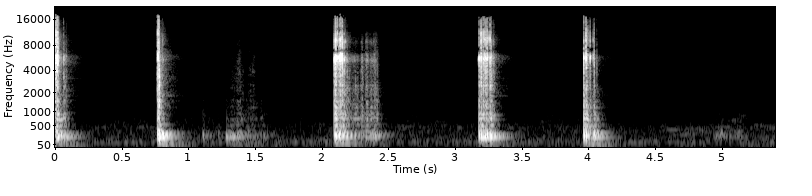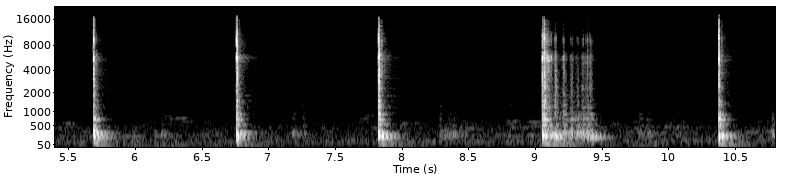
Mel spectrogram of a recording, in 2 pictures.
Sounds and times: Placing plastic poker chips onto a wooden table 0.8 - 2.5
Placing plastic poker chips onto a wooden table 3.2 - 3.4
Placing plastic poker chips onto a wooden table 9.0 - 9.6

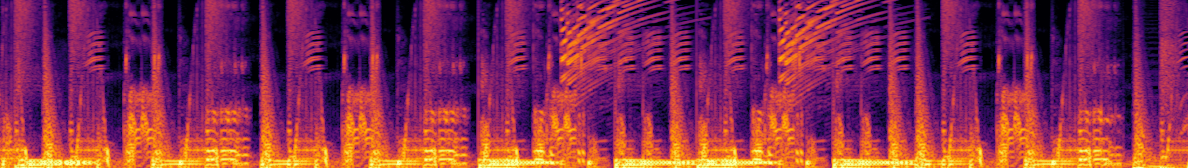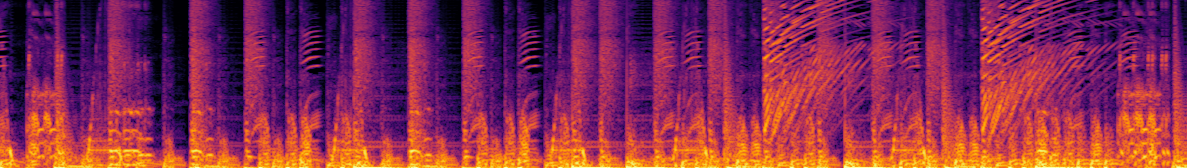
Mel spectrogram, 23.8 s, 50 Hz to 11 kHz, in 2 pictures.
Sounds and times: Drum Beat 0.0 - 23.7

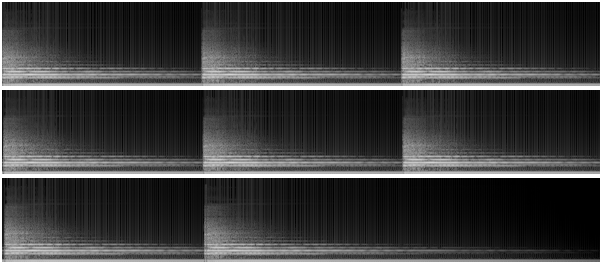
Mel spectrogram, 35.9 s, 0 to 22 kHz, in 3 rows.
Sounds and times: Large bell with 8 strikes 0.0 - 34.8

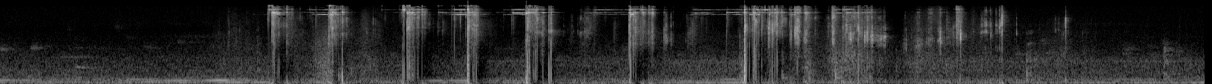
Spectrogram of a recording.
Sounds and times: Throwing coins in hand 2.6 - 10.8

